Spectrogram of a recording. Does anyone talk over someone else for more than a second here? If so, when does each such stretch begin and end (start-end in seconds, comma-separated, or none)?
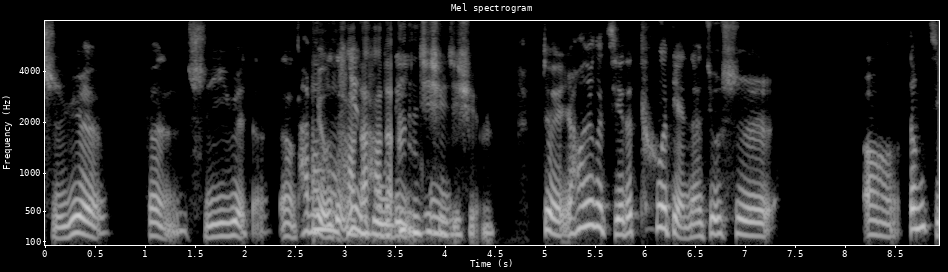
2.7-4.1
